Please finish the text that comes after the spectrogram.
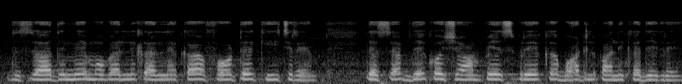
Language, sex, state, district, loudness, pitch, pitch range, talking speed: Hindi, male, Maharashtra, Sindhudurg, -27 LUFS, 230 Hz, 220-235 Hz, 165 wpm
